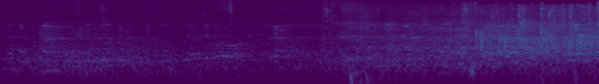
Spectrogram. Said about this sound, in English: Single people, those are married people clapping. Welcome to the club one day.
